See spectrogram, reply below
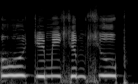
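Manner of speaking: very high, tiny little creature voice. Imagining a little Baby Yoda ghost, the speaker does a Baby Yoda voice. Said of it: "Is that what he sounds like?".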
